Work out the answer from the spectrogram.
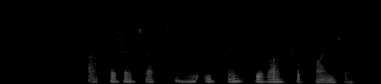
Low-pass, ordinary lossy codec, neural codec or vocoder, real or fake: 5.4 kHz; Opus, 24 kbps; codec, 24 kHz, 0.5 kbps, DualCodec; fake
